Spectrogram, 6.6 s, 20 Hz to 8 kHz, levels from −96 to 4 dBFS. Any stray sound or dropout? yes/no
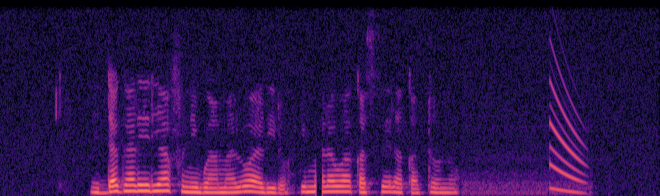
yes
